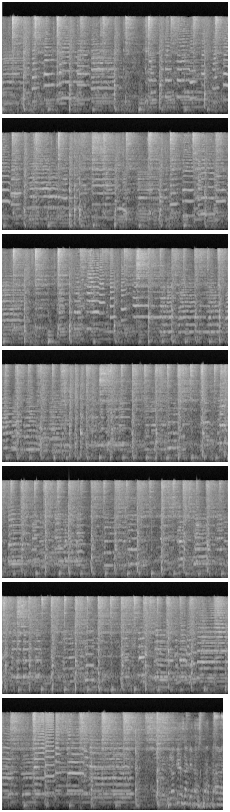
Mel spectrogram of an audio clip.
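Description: A xaranga street brass band playing live: trumpets, trombones and saxophones carry the tune over bass drum, snare and cymbals keeping a steady, driving beat.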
